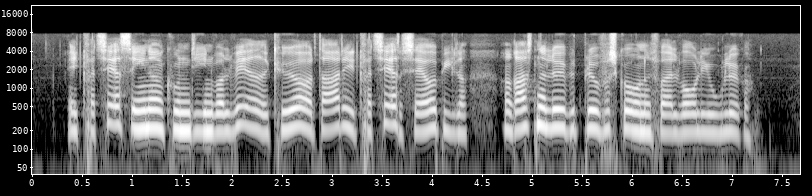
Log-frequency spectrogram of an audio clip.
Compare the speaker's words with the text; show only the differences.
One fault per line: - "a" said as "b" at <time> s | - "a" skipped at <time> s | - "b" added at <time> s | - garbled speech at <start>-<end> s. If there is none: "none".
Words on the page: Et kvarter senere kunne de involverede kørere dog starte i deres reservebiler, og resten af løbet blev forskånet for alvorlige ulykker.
- "dog" skipped at 2.8 s
- "deres" said as "kvarter" at 3.3 s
